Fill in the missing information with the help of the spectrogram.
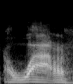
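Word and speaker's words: Aouar: Rimarchiamo anche che la Roma aveva delle assenze importanti, non c'era Di Bala, Pellegrini è subentrato dopo l'infortunio di Aurar eh, che comunque, Awar, meglio precisare la pronuncia,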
